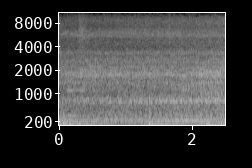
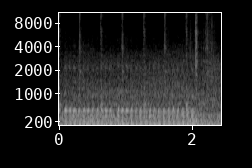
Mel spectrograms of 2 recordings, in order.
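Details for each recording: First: 2005 Range Rover L322 TD6 diesel, 190k miles, after priming the fuel system two or three cycles: settled diesel idle with an even, rhythmic clatter that holds steady; running normally again. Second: 2005 Range Rover L322 TD6 diesel, 190k miles, fuel injection fault, after priming fuel: starter chugs engine over with light rhythmic clatter but never fires; crank no start, suspected fuel system and/or glow plugs.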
